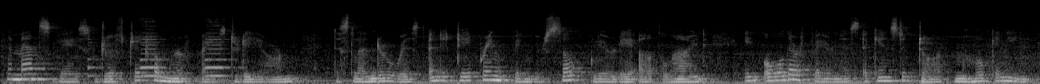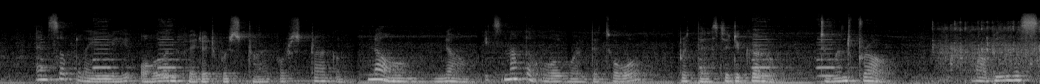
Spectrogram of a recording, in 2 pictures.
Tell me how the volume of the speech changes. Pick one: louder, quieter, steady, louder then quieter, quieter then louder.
steady.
